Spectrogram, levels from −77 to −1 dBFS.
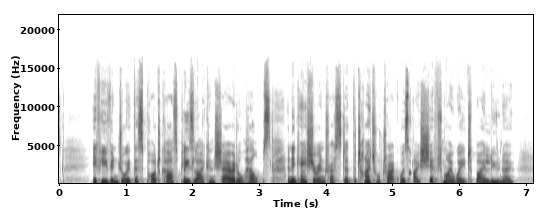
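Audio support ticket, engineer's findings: Speech signal reviewed end to end with no audible technical fault found and nothing attributable to the capture, transport or playback chain.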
